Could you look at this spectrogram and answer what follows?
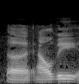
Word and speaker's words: Alvey: Alvey am I pronouncing your name properly that is correct all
